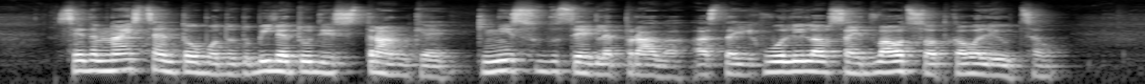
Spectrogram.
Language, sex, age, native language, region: Slovenian, male, 12-17, Slovenian, Carinthia region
